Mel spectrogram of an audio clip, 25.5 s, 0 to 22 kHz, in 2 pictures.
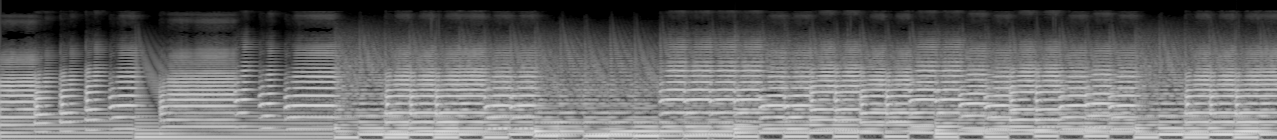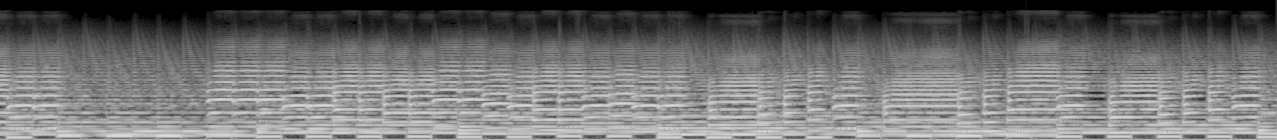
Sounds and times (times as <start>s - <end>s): Trumpet: 0.0s - 25.5s.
